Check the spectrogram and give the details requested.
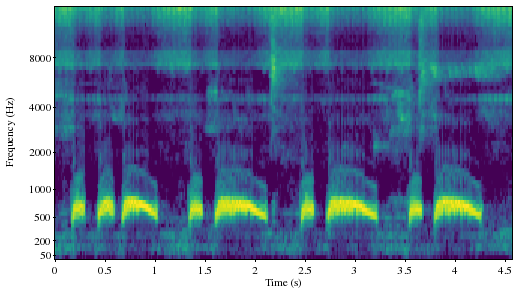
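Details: A female spotted dove calls to males in a steady pattern of two short coos and one longer falling coo, repeated three times in close succession.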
